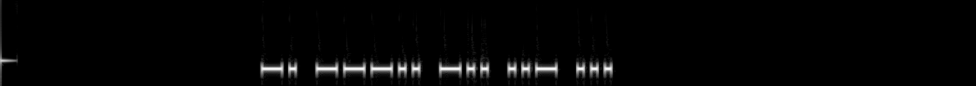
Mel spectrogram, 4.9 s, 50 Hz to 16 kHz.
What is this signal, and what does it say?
Morse code, heard as a keyed tone, about 34 wpm, 700 Hz. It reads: N8DUS
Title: K1USN SST QSO Practice - 35wpm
